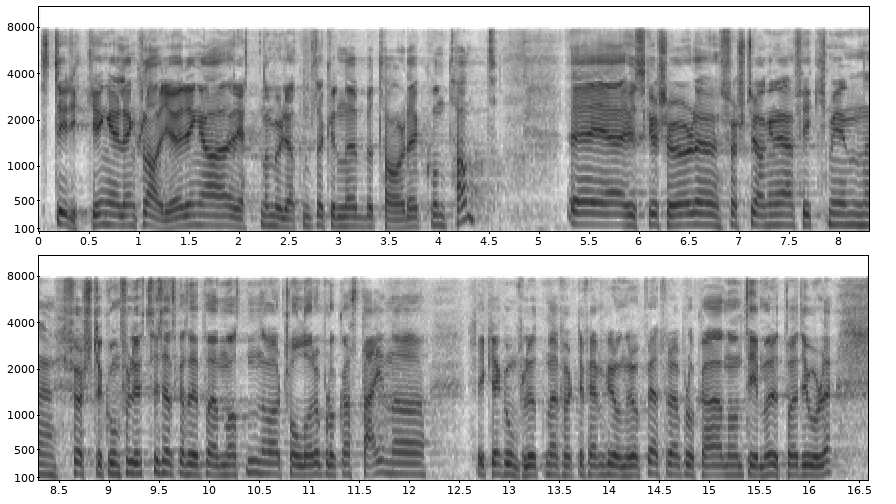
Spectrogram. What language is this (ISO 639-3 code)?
nor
